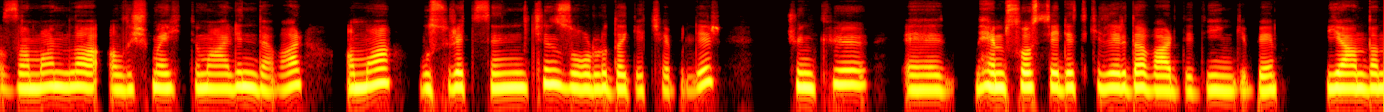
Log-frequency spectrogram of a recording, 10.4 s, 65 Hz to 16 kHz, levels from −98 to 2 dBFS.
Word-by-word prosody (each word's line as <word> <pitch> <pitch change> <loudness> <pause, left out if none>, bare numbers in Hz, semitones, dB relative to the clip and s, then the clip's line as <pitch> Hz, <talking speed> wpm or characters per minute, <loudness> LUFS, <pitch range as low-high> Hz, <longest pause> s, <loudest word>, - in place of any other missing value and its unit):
zamanla 220 +2 +1
alışma 205 +2 -2
ihtimalin 215 0 +1
de 195 -2 -5
var 230 +5 -1 0.3
ama 235 +6 +4 0.2
bu 210 - -1
süreç 225 +3 -1
senin 220 +1 +2
için 260 +4 +2
zorlu 215 -3 +1
da 205 - +1
geçebilir. 195 +7 -5 0.5
Çünkü, 250 +3 +1 0.3
eee, 200 0 -1 0.2
hem 225 -1 +6
sosyal 225 0 +2
etkileri 220 -1 0
de 225 -2 +3
var 190 -2 -1
dediğin 190 +1 -3
gibi. 195 +1 -3 0.4
Bir - - +2
yandan 215 0 +4
215 Hz, 140 wpm, -22 LUFS, 200-225 Hz, 0.5 s, hem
